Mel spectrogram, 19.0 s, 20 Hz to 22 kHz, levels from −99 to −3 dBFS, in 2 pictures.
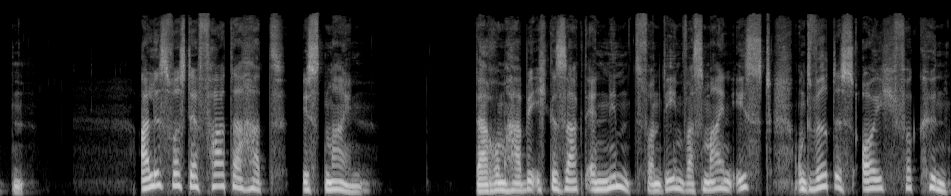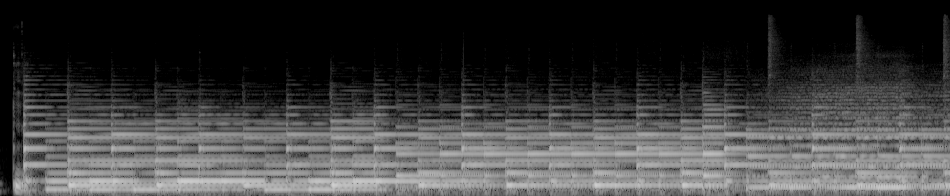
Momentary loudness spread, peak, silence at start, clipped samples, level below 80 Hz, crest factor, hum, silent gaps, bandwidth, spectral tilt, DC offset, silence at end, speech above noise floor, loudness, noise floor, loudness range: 6 LU; -10 dBFS; 0.1 s; under 0.1%; -64 dBFS; 18 dB; none; none; 16 kHz; -6 dB/octave; under 0.1%; 0 s; 56 dB; -29 LUFS; -84 dBFS; 2 LU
